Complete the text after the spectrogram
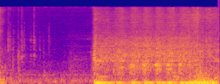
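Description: A car engine starts up and runs with a low rumble.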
